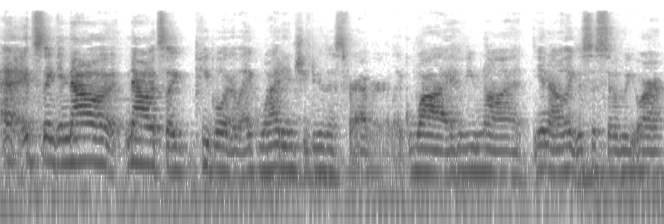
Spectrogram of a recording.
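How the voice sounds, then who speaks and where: A woman with a very deep, low pitch talks at a fairly quick pace with hardly any pauses, over noticeable background noise and audible room echo. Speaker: local musician. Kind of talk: casual chat. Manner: loud; animated.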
